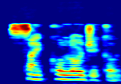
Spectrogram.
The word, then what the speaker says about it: psychological: physical laughter also has psychological gains okay be careful with pronunciation here physical we don't say per its fur physical and also we don't read Pusser we say sir psychological games okay physical benefits physical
